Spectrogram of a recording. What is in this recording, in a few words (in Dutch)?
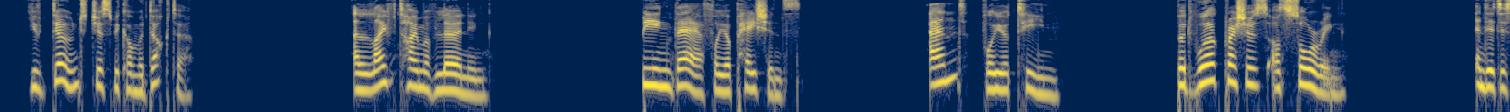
Vertrouwd zorgzaam vriendelijk duidelijk Brits Engels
